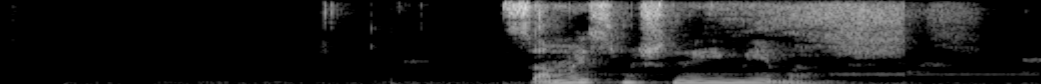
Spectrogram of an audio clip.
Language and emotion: Russian, neutral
